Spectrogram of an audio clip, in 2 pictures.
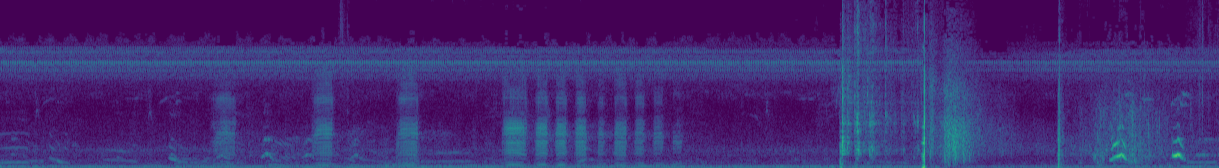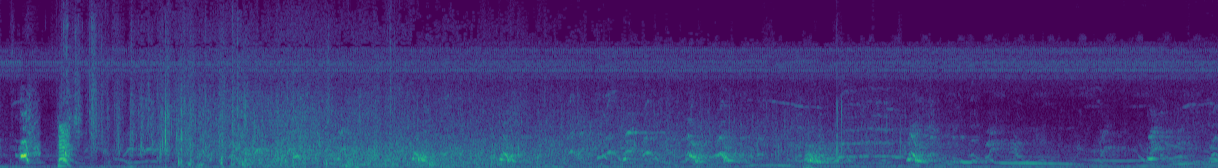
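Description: A German shorthaired pointer leaping into a lake and swimming out, a long stretch of splashing from about fourteen seconds in. A few sharp knocks come just before it, the loudest a little over nine seconds in, and short squeaky calls run through the splashing.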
